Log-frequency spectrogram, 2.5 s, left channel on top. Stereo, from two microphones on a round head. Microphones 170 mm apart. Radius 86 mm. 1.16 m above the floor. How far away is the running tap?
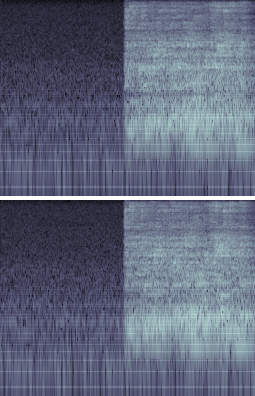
About 1.2 m.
